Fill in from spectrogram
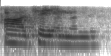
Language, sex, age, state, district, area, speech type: Telugu, female, 18-30, Telangana, Bhadradri Kothagudem, rural, conversation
